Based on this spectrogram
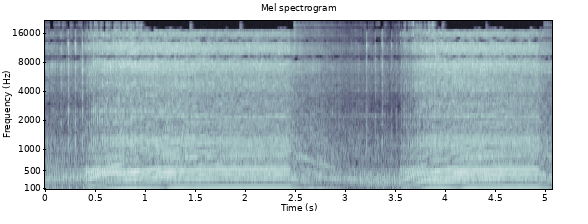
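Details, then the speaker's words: Echo ES-1000 two-stroke blower, previously over-oiled with the wrong mix and not starting, repaired and carb tuned slightly rich but not four-stroking: two clean rev-ups from idle to a steady scream and back, with no stumble. "you turn that till you get the max RPM at idle, and then you turn your high speed so you get a nice transition and you get a decent RPM coming out of it. I go a little bit rich, but not to where it's four-stroking."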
